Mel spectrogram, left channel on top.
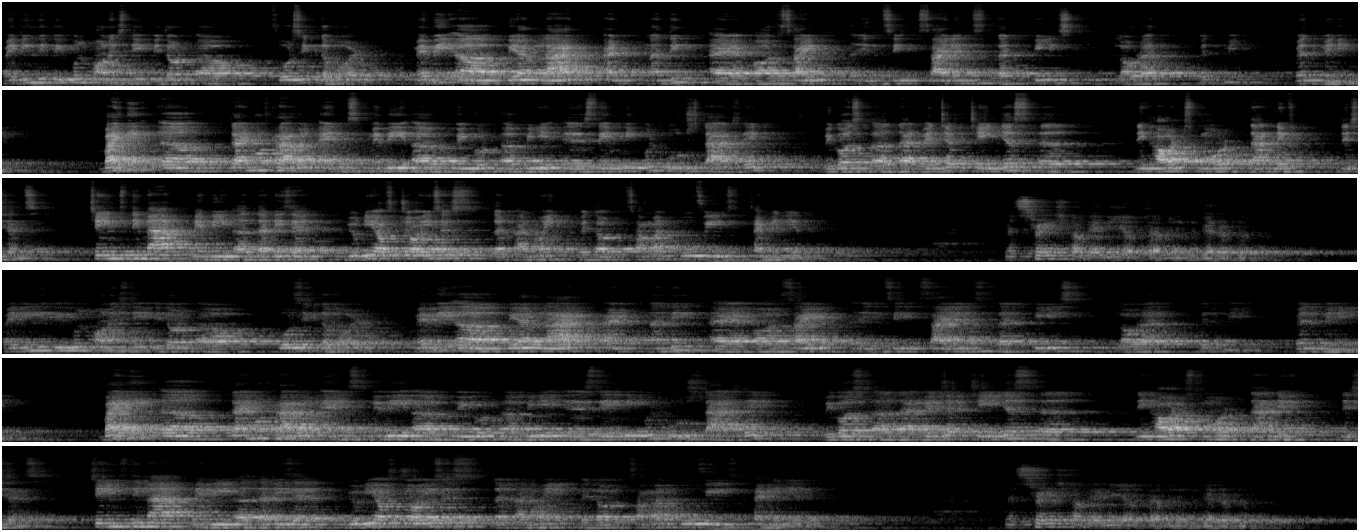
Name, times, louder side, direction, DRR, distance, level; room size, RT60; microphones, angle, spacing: voice 1, 0.0-2.5 2.8-3.7 4.1-10.7 11.1-11.7 12.0-12.4 12.9-13.7 14.5-21.3 21.8-24.3 24.9-26.5 26.9-27.5 28.0-35.2, left 1 dB, 55° left, -2 dB, 3.2 m, -27 dB
voice 2, 37.1-39.6, left 2 dB, 30° left, -4 dB, 1.6 m, -34 dB
20.5 x 6.9 x 8.2 m, 2.6 s
head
